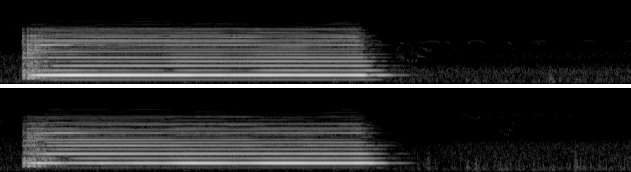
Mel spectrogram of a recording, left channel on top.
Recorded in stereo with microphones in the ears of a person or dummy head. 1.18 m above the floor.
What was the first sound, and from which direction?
A violin, 35° left (ahead or behind).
